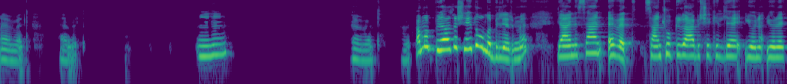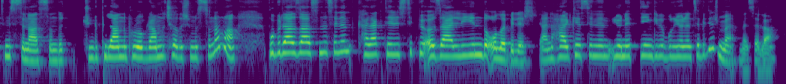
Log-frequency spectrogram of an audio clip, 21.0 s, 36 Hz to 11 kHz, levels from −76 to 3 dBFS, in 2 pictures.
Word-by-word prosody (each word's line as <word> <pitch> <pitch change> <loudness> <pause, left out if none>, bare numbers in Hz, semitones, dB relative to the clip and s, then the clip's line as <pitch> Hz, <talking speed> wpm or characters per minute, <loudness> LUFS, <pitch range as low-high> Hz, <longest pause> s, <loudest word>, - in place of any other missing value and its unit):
Evet. 185 -3 -10 0.5
Evet. - - -16 1.5
I 245 - -9 0.2
hı. 275 +3 -7 1.7
Evet. 185 -3 -14 0.3
Evet. - - -18
Ama 450 -3 +3
biraz 380 +3 +9
da 445 - +5
şey 400 0 +1
de - - +7
olabilir 225 - +3
mi? 205 - -3 0.4
Yani, 245 +1 +3
sen 300 +3 +2
evet, 205 -7 +3
sen 240 -1 -1
çok 280 +2 -3
güzel 255 -2 +3
bir 245 - -7
şekilde 245 -1 -2
yöne 225 -1 0
yönetmişsin 225 -1 0
aslında. 180 0 -2 0.3
Çünkü 220 -1 -8
planlı 230 0 +2
programlı 225 0 +1
çalışmışsın 230 0 -4
ama 440 +3 -1 0.4
bu 300 0 0
biraz 305 0 +4
da 310 - +6
aslında 310 +1 0
senin 325 +2 -5
karakteristik 275 +1 -4
bir 290 - -2
özelliğin 255 +1 +1
de - - +6
olabilir. 175 -7 -1
Yani, 190 +3 -6
herkes 235 +3 -2
senin 245 -1 -5
yönettiğin 245 +1 -3
gibi 245 -1 -7
bunu 235 - -5
yönetebilir 245 - -3
mi - - -4
mesela? - - -8
245 Hz, 135 wpm, -19 LUFS, 225-275 Hz, 1.7 s, biraz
